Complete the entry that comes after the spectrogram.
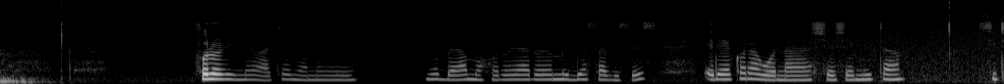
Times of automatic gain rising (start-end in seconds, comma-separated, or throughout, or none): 4.24-9.11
